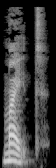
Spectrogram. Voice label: "might", us-english

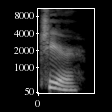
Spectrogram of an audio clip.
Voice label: "cheer", us-english

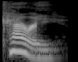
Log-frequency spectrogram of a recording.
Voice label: "carry", British English

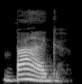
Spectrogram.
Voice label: "bag", British English

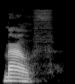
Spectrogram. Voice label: "mouth", us english

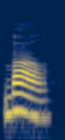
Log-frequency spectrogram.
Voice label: "ball", us english

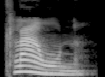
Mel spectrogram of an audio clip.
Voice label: "clown", British English

